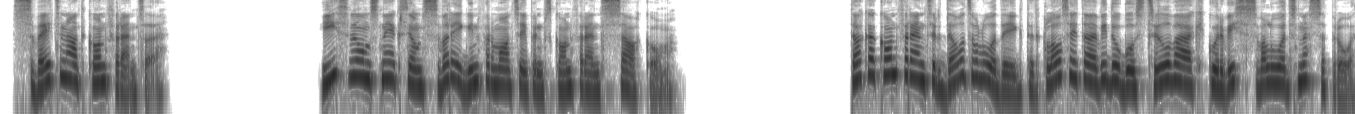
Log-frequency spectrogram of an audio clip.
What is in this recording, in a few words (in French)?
letton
